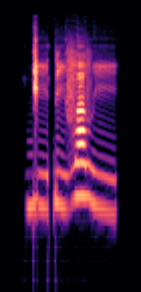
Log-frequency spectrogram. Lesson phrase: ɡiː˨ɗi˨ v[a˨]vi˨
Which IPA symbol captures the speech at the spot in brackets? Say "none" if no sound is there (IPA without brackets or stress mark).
a˦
